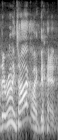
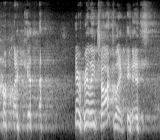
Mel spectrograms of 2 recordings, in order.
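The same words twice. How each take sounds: First: Said in the usual way. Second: Higher, slow, half-laughing disbelief; amazed laughing aside. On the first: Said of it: "I didn't know that". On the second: Retold or imitated. Comic in the elevator, laughing to himself in amazement. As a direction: marvel through a chuckle. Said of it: "laughing to myself, going".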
